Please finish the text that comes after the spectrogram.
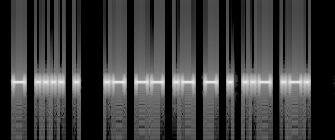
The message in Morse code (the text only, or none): THE AMATEUR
